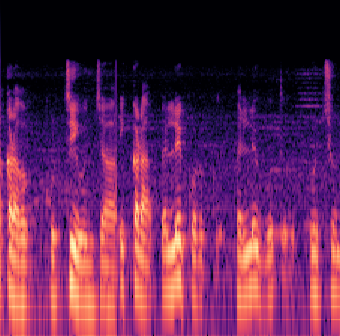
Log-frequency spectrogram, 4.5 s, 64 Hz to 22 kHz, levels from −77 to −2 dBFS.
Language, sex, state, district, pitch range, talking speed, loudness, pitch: Telugu, male, Andhra Pradesh, Guntur, 120-140 Hz, 120 wpm, -17 LUFS, 130 Hz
